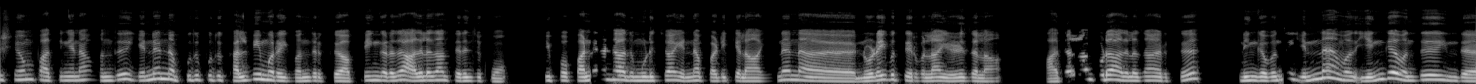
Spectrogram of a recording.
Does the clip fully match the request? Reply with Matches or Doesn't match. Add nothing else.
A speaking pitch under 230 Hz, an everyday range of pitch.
Matches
